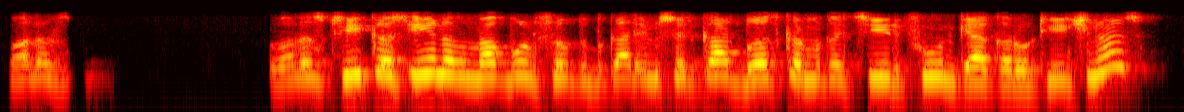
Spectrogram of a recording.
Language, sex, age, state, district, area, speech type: Kashmiri, male, 30-45, Jammu and Kashmir, Kupwara, rural, conversation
